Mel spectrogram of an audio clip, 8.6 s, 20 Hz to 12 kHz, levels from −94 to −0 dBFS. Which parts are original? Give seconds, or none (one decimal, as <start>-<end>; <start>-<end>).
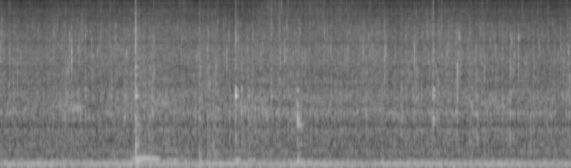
0.0-2.5; 3.6-8.6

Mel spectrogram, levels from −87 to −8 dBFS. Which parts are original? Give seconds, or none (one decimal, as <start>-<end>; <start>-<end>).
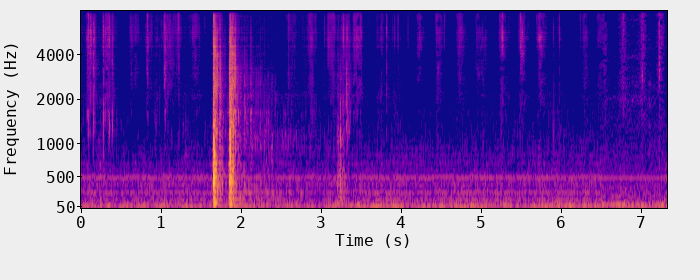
6.5-7.3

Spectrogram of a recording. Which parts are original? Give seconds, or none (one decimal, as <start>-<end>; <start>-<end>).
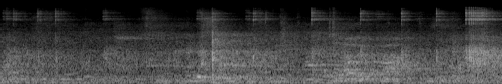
0.6-3.3; 4.1-5.0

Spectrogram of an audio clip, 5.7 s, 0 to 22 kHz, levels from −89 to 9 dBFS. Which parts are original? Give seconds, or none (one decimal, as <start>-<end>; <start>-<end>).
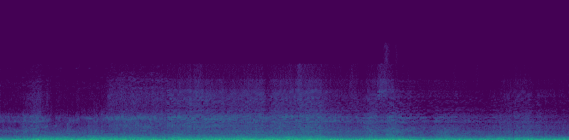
0.0-2.2; 4.0-5.7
